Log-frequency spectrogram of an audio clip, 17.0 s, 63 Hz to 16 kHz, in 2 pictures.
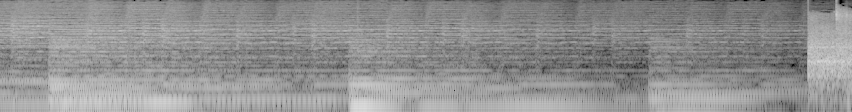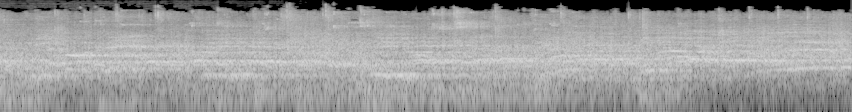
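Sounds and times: echoing voices in a gym: 0:08.1 - 0:17.0.

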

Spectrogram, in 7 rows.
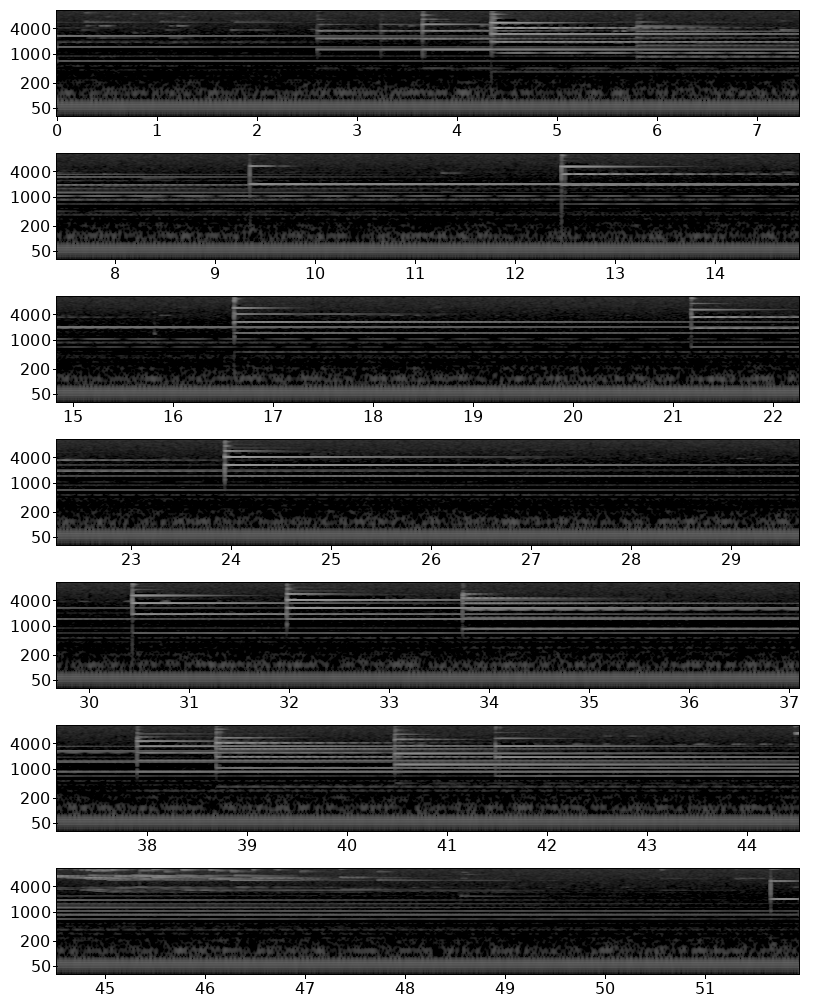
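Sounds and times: metal bowls struck with mallet: 0:00.0 - 0:23.1, 0:45.6 - 0:51.9.

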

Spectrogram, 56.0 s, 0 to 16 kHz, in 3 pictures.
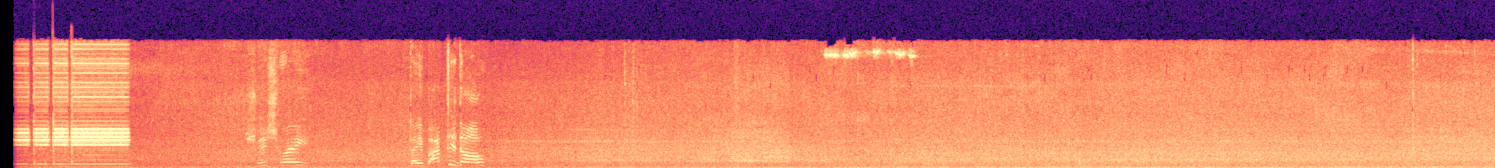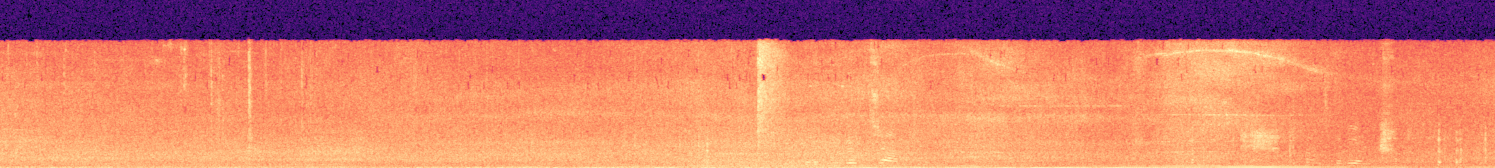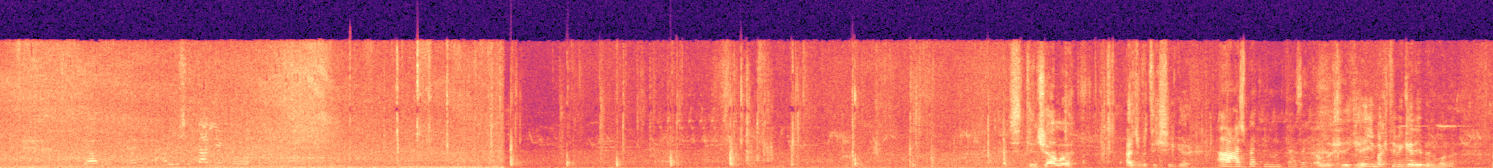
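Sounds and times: street traffic noise: 0:00.2 - 0:56.0.

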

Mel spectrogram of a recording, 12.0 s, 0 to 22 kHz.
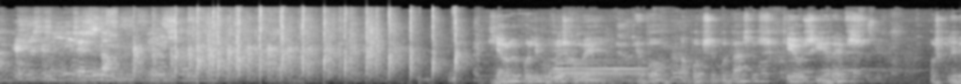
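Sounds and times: audience applauding: 0:01.6 - 0:05.9.

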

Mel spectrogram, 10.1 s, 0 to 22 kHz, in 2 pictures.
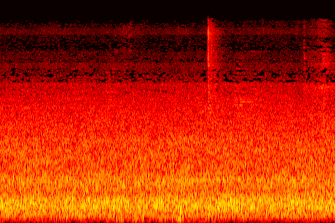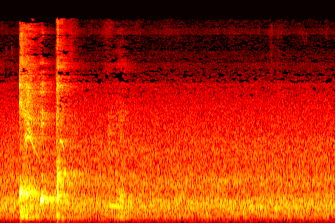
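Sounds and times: girl coughing: 0:05.3 - 0:06.3.

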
